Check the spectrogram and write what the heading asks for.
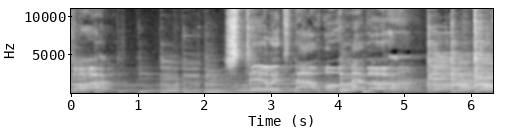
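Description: Acoustic guitar strumming chords steadily in an instrumental passage of a folk-pop song.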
